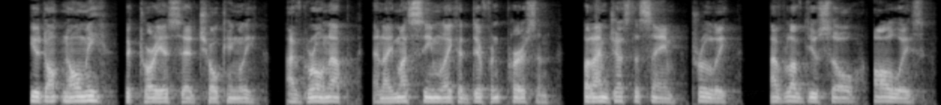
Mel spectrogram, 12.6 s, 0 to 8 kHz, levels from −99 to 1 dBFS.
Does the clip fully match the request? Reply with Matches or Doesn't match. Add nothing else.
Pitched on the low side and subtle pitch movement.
Matches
